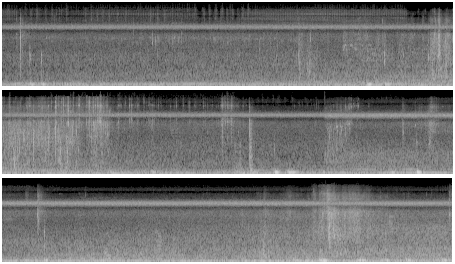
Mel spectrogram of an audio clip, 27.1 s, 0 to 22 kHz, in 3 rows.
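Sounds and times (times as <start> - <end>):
rustle of water or gear: 0.0 - 14.3, 15.5 - 16.3, 23.2 - 25.9
insects droning: 0.0 - 27.0.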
